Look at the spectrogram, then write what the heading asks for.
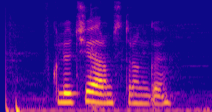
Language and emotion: Russian, neutral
